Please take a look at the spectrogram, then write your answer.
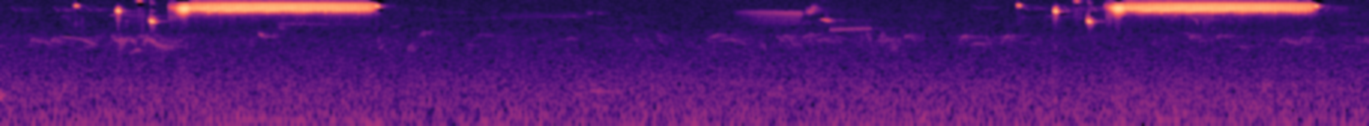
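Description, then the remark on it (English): A grasshopper sparrow sings twice, each song opening with a few sharp ticks before a thin, high, insect-like buzz lasting over a second, with quiet pauses between, clear and alone. “My favorite is the grasshopper sparrow, whose diminutive, high-pitched song sounds like the lispy call of a grasshopper.”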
